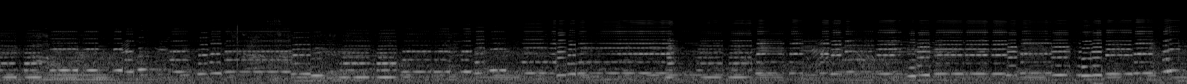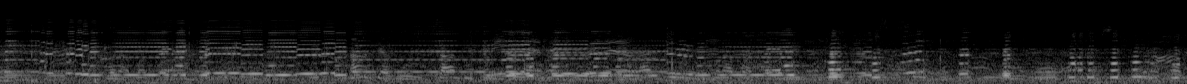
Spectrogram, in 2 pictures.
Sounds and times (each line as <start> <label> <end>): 0.0 Liturgy 23.7
0.0 accordeonist 23.7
